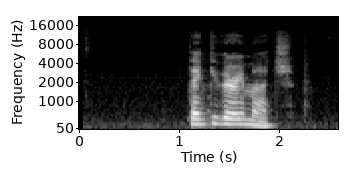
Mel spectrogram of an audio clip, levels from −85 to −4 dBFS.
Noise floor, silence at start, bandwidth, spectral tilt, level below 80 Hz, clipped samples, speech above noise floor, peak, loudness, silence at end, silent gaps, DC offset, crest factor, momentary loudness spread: -61 dBFS; 1.1 s; 12 kHz; -6 dB/octave; -60 dBFS; under 0.1%; 44 dB; 0 dBFS; -17 LUFS; 0.5 s; none; under 0.1%; 20 dB; 19 LU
